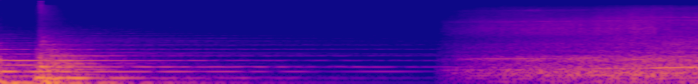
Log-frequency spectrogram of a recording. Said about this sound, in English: on to the chopper, and be quick about it.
